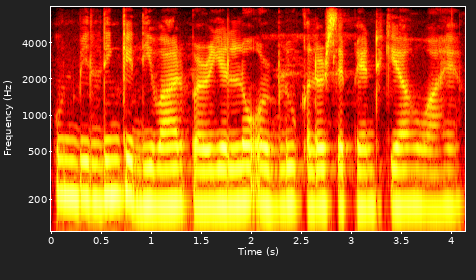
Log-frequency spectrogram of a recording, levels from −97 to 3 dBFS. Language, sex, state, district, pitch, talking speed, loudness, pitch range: Hindi, female, Arunachal Pradesh, Lower Dibang Valley, 180 Hz, 200 wpm, -15 LUFS, 175-185 Hz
